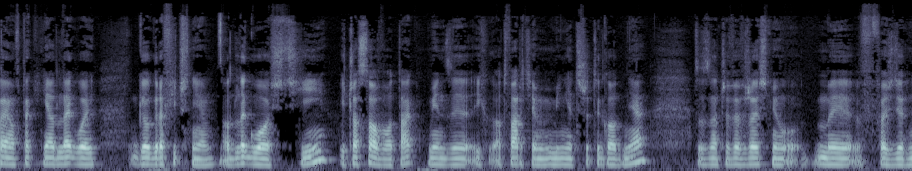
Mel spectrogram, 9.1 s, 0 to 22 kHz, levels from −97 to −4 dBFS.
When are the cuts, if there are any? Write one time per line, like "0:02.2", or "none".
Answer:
none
